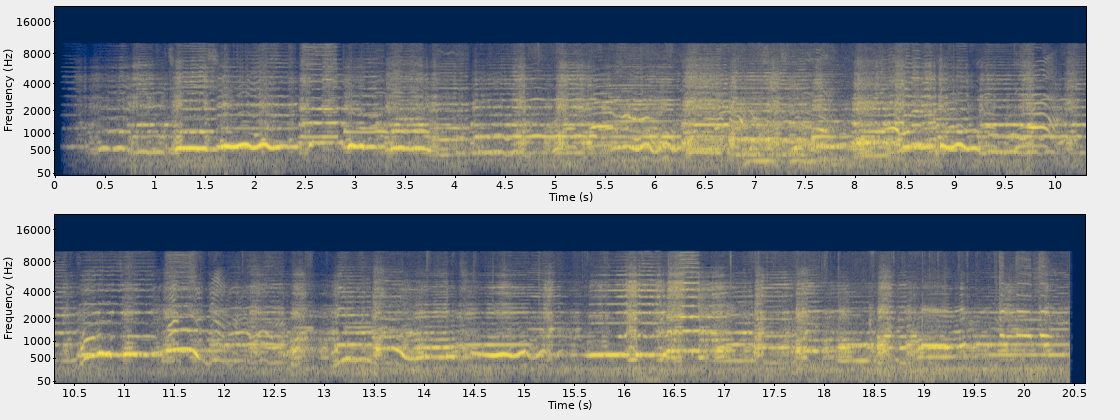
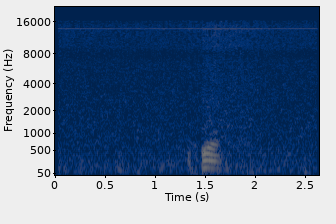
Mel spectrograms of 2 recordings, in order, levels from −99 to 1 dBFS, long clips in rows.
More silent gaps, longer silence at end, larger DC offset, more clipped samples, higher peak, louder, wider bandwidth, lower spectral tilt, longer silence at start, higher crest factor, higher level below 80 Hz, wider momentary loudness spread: neither; first, 0.15 s vs 0 s; neither; neither; first, 0 dBFS vs -44 dBFS; first, -12 LUFS vs -63 LUFS; second, 10.5 kHz vs 16.5 kHz; about the same, -3 dB/octave vs -4 dB/octave; first, 0.25 s vs 0.05 s; second, 12 dB vs 22 dB; first, -52 dBFS vs under -90 dBFS; about the same, 9 LU vs 10 LU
